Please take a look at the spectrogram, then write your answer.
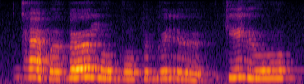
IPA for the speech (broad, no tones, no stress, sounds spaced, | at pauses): ɡʱ æ p əː ɠ œː ŋ oː b oː p ø b ø r øː | kʲ e lʲ oː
